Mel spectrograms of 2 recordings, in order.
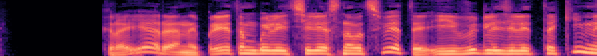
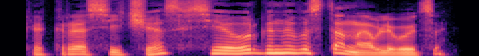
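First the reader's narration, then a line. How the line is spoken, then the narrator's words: Calm. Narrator (Russian): спокойно ответила Ашу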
